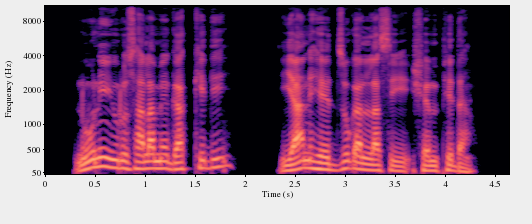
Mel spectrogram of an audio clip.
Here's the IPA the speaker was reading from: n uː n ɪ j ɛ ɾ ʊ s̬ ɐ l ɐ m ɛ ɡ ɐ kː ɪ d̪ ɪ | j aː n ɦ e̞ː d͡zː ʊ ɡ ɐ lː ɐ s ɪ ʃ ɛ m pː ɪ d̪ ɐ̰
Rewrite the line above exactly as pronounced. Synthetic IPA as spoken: n uː n ɪ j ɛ ɾ ʊ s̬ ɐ l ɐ m ɛ ɡ ɐ kː ɪ d̪ ɪ | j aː n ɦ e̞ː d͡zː ʊ ɡ ɐ lː ɐ s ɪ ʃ ɛ m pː ɪ d̪ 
